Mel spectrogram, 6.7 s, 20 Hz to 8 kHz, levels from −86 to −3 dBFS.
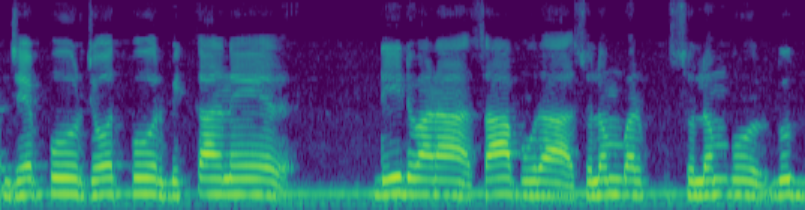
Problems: none marked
